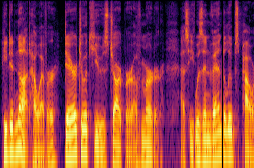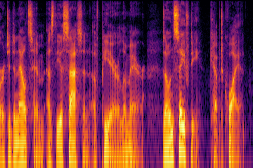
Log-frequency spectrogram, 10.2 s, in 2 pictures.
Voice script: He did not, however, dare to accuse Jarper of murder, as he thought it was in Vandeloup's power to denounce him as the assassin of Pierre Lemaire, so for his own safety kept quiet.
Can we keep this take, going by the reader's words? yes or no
no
